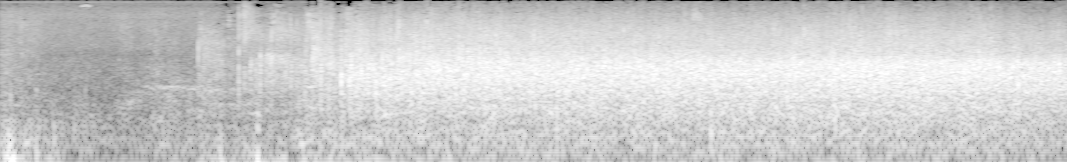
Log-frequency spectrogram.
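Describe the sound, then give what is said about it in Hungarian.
Pilgrims in the Paul VI Audience Hall applaud after a papal blessing: a quiet opening gives way to a sudden burst of clapping that swells into a loud, dense, steady roar lasting to the end. “Mai napon is a hatodik pálteremben levő zarándokok tapssal köszönik meg Ferenc pápa tanítását és áldását.”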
